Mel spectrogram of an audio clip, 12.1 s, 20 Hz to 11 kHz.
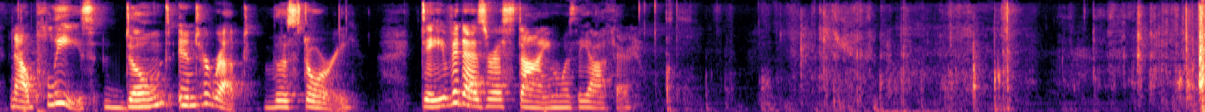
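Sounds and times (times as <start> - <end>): paper pages turning: 6.6 - 12.0.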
